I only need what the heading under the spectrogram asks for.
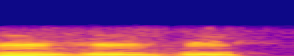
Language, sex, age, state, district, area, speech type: Sanskrit, male, 18-30, Karnataka, Chikkamagaluru, urban, conversation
